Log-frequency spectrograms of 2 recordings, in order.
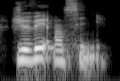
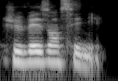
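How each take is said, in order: First: Vais and enseigner are said without a linking sound. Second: A linking z sound joins vais to enseigner. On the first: "you can also decide not to do it" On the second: "we will do the liaison with whatever comes after"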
